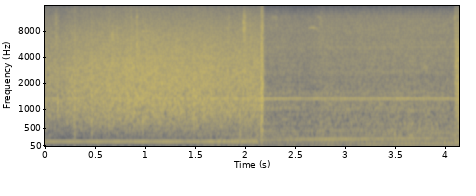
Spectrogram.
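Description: Fire engine running, heard from inside its cab: a steady engine hum under a wide hiss. About two seconds in, a click cuts the hiss off and the hum carries on at a different pitch.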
